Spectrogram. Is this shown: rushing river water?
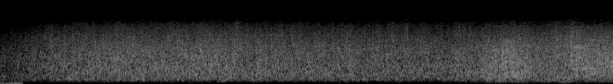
yes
